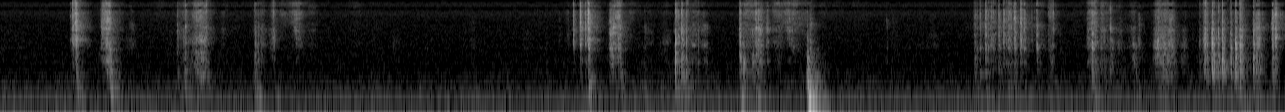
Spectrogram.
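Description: Scissors cutting fabric for a t-shirt pocket at a quiet craft table, with several short, crisp snips in separate bursts and a soft thump partway through.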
